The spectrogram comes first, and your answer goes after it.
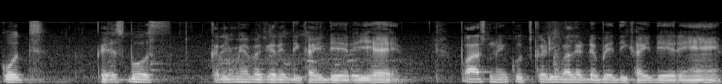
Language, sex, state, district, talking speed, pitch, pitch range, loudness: Hindi, male, Rajasthan, Bikaner, 150 wpm, 110 Hz, 105-115 Hz, -15 LUFS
